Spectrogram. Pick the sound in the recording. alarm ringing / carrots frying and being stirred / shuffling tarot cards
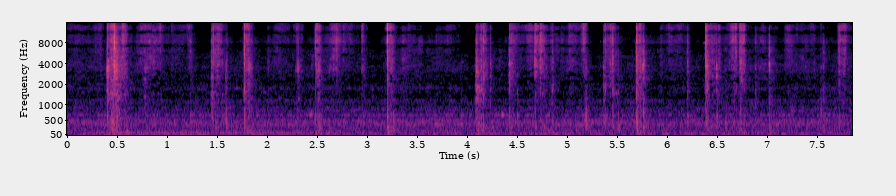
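shuffling tarot cards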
